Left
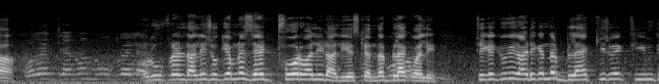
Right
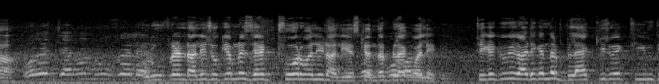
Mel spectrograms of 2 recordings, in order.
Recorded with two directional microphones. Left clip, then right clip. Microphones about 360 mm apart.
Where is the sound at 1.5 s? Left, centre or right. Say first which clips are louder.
Even; centre.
